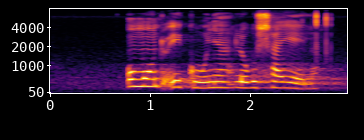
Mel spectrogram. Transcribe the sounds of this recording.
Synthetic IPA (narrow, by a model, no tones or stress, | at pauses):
umuntʼuiɡ̥ʱuɲalok̬uʃajɛːla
